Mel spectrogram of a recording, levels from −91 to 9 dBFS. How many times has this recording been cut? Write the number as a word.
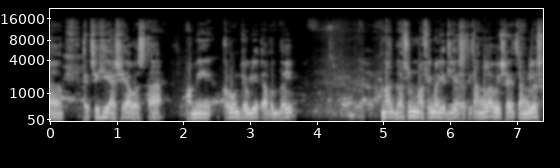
one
